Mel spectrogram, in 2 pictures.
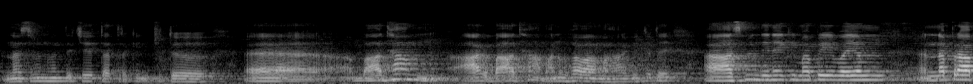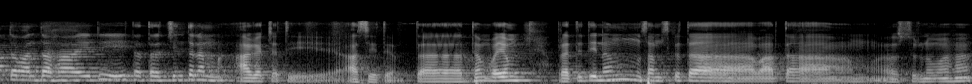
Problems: none marked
